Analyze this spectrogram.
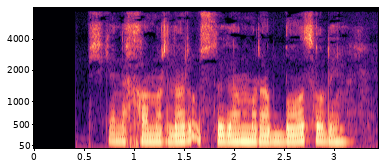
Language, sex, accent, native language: Uzbek, male, Toshkent viloyati, Uzbek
